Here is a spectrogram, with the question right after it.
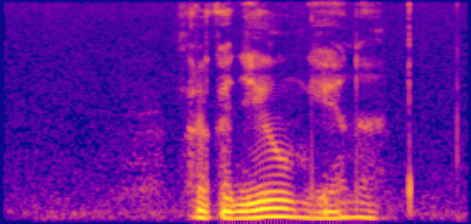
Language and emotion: Russian, sad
